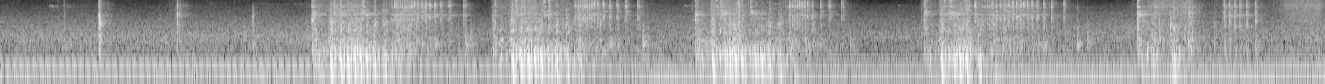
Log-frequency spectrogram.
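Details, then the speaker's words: Free chainsaw, fresh fuel poured in, switch on, choke flipped, primer untested: about one rough pull a second, each a short rasping burst that fades; it seems to try but never catches, won't start, cause not yet found. "like it was trying there for a second nope doesn't want to start so now we got to figure out what's going on"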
